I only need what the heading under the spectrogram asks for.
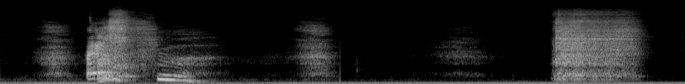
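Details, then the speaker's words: Sneezing into a handkerchief with nose tickling, suspected autumn allergies (ragweed or dust uncertain): a sharp sneeze burst with gasping intake, then a second sneeze, in a quiet room. "It's really bothering my nose. Good thing I have my handkerchief. It's really. I think I'm gonna sneeze."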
